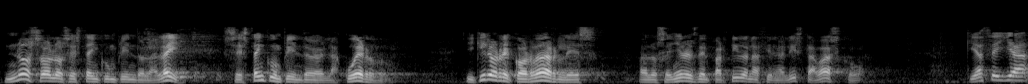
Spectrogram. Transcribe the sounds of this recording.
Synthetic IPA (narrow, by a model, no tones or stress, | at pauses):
no̞so̞lo̞se̞st̪aiŋkumplje̞nd̪o̞lale̞jse̞ːst̪aiŋkumplje̞nd̪oela̰kwe̞ɾðo̰ | ikjeɾo̞re̞ko̞ɾðaɾle̞s | alo̞sːe̞ɲo̞ɾe̞zðe̞lpaɾt̪iðonaθjo̞nalist̪aβ̞asko̞ | keaθe̞ʝa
